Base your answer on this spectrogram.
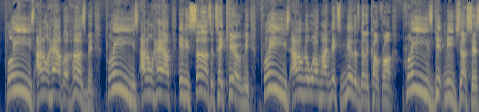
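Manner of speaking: put-on begging, pleading voice. Describing a woman going before a judge, the speaker acts out her begging plea. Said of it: "A plea sounds like when you are just begging".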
